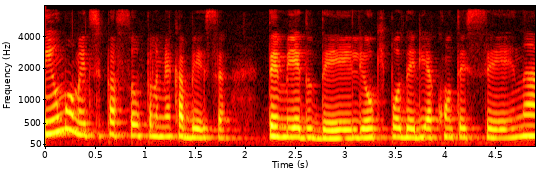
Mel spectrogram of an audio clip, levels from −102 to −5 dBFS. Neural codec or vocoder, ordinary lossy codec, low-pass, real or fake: none; none; 7.2 kHz; real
